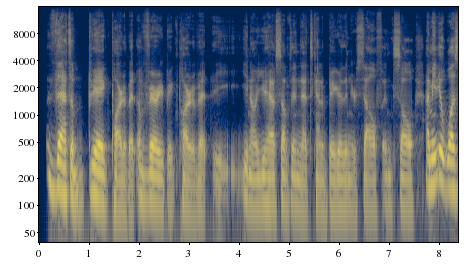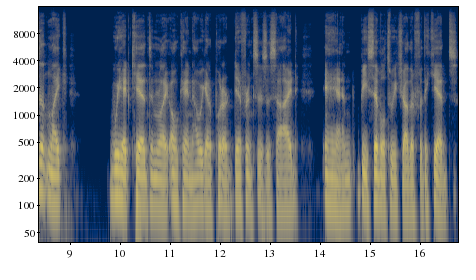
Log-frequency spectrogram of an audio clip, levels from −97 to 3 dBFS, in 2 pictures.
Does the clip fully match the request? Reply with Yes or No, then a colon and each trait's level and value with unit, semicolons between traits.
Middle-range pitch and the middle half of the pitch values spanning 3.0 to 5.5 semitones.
No: low, 105 Hz; average, 3.7 semitones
